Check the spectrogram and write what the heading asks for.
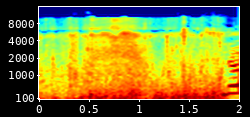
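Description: Seawater sloshing and splashing around a surfboard being paddled through small waves, with a low wind rumble on an action camera's microphone; a man's voice cuts in near the end.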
